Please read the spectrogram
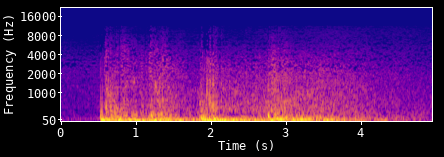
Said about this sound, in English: The four torpedoes exploding beneath the Typhoon caused major seawater system flooding.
